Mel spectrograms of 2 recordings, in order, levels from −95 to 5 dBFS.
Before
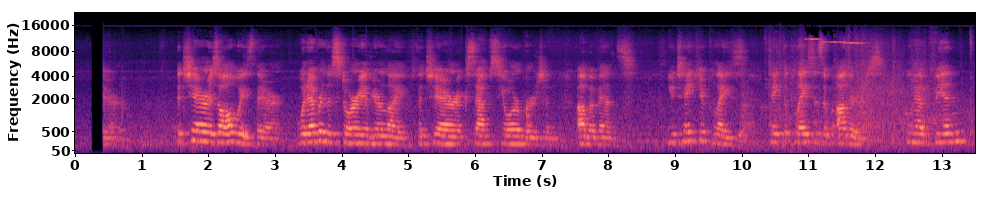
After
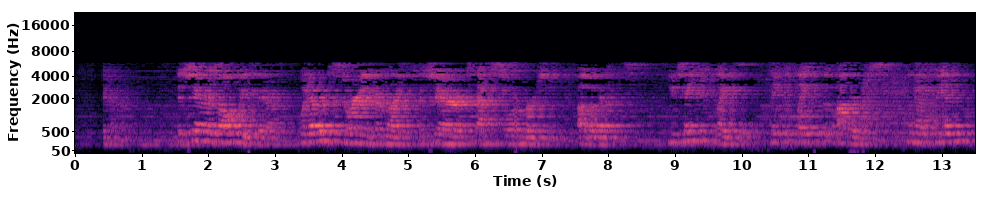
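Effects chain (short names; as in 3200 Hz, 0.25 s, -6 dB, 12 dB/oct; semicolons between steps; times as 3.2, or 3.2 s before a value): tracing distortion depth 0.048 ms; 3.88–6.2 bell 1800 Hz +11 dB 0.33 oct; 9.91–10.2 spectral gain 780–5400 Hz -21 dB; resonator bank F3 sus4, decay 0.29 s; spectral gate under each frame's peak -30 dB strong; HPF 73 Hz 12 dB/oct; reverb, pre-delay 3 ms, DRR 0 dB; flange 0.26 Hz, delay 8.1 ms, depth 9.3 ms, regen -79%; feedback echo 0.156 s, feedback 39%, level -6 dB; stuck buffer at 2.59/6.59, samples 256, times 5; gain +3.5 dB; MP3 24 kbps 22050 Hz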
